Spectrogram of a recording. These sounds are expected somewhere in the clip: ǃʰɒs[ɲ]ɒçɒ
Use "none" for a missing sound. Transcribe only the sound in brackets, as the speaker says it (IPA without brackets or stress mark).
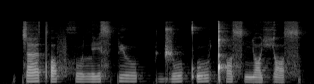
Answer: ɲ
